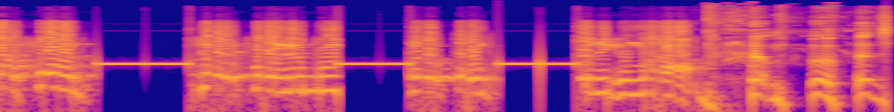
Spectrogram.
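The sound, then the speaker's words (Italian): Several flat, steady censor beeps cut into a stretch of talking, three of them in a row, each replacing a chunk of speech before the voices continue unbleeped. “Certo, qualche bip in quella sì, le è stato utile, anche un po' a vanvera, è stato bene metterlo.”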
